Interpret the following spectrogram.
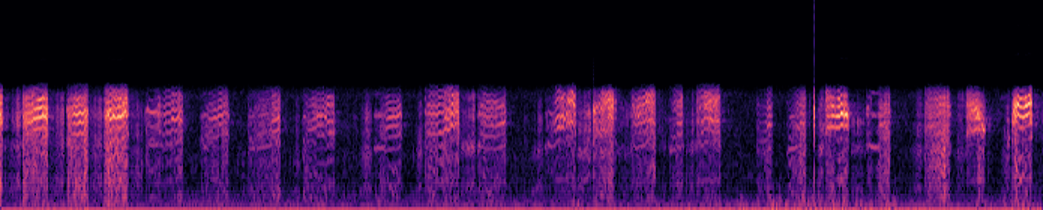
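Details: Bat named Punch, tangled in rose bushes in a suburban backyard and trying to bite after a fight with a dog, gives a steady stream of harsh, grating screeches, several per second, with a woman speaking softly at times.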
